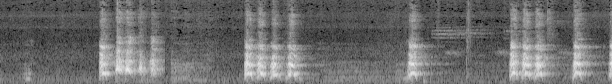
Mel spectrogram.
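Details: {'caption': 'Dog barking in rough clusters of three to five rapid barks separated by short pauses, with single barks between bursts; the tone is deep, harsh and forceful.'}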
